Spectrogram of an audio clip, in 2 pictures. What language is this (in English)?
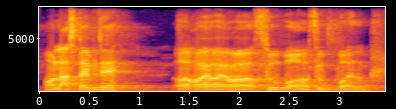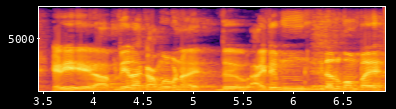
Assamese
